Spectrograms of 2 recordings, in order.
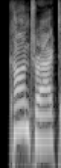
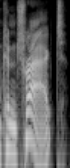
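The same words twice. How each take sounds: First: CONtract, weight on the first syllable; stress on first syllable. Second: ConTRACT, weight on the second syllable; stress on last syllable. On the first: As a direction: punch the CON in contract. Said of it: "Stress on the first syllable". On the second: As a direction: lean on the TRACT in contract. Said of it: "Stress on the last syllable". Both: Shown as a demonstration.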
